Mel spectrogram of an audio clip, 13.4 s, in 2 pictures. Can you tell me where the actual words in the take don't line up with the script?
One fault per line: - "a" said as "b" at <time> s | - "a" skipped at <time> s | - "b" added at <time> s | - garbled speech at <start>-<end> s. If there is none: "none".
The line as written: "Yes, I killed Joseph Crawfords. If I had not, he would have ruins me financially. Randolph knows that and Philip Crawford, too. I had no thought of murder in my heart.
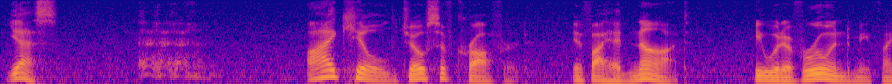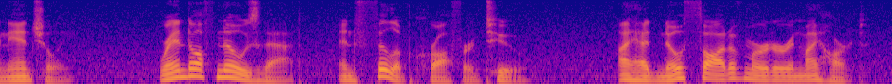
- "Crawfords" said as "Crawford" at 3.4 s
- "ruins" said as "ruined" at 6.0 s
